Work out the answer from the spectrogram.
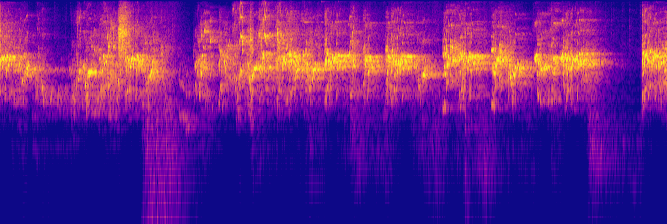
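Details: Several budgerigars singing together in an aviary: a dense, continuous chattering warble of buzzy and squeaky notes, with a brief low thump near the two-second mark and a short pause before the chatter resumes.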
